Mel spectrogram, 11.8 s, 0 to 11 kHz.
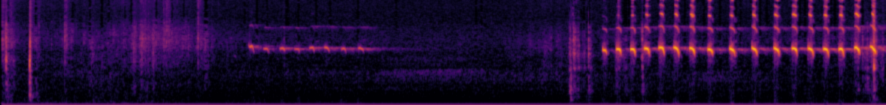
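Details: Estonian osprey at its nest on 2 July 2020, 7:22 pm, as a goshawk catches the second chick. A few faint notes come first, then a fast, insistent run of loud, sharp, high whistled notes repeated over several seconds.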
